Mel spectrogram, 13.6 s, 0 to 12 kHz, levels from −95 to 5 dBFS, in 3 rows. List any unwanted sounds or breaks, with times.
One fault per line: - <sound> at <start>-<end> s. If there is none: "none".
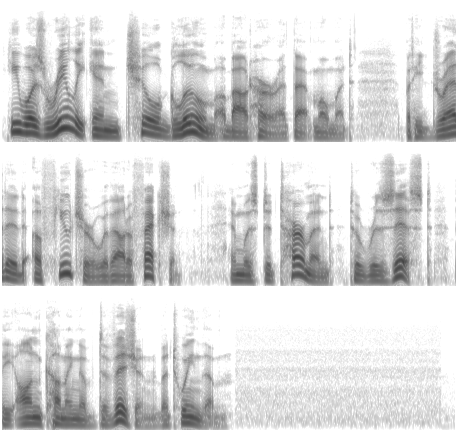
none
